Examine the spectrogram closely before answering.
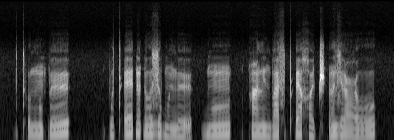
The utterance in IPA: tʼ ʊ ŋ õ p ø | p ʊ tʼ ɛ ɗ ə̃ ɗ ʊ z ʊ b ɐ̃ ŋ ø | b õ | q ɛ̃ l ĩ b a s pʼ ɛ χ ø t͡ʃʼ ə̃ z ø ʕ o

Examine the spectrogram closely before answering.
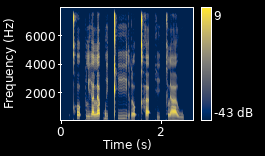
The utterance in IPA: kʰ ɔ˥˩ ʔ p l i˧ a̯ l a˥˩ p̚ w i˦˥ t̚ kʰ iː˥˩ r ɔ˨˩ ʔ kʰ a˦˥ ʔ k i˦˥ ʔ k l a˨˩ w

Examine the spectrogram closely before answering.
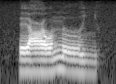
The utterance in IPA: ɛ ʕ ɔ n ɤ ʎ

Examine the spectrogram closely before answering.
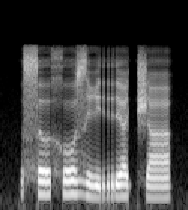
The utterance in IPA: s ɤ˦ x o˦ z i˨ rʲ a˦ t͡ʃ a˦

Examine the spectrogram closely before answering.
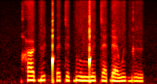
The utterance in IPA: qʰ ʉ ɠ ɨ ǃʼ ɘ t ɨ ɠ u ŋ͡ǃ ɨ t ɛ ɗ ɛ w ɨ ɡ ʉ

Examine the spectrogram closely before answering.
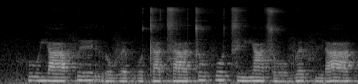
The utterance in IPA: h uː˨ j aː˨ f eː˦ r o˨ v ɛ˨ b o˨ t a˨ t͡s aː˨ t ʊ˦ f o˦ t͡s i˨ j ã˦˨ s oː˨ v ɛ˦ f i˨ ɾ a˦˨

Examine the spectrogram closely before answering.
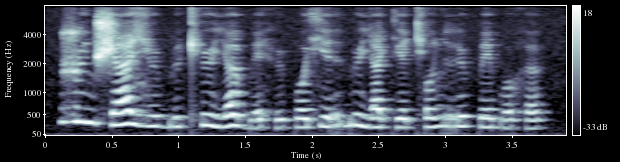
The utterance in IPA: ʐ ʉ˥˧ ʎ ʃ æ˧˥˧ ʑ ʉ˧˩ b ʉ˧˩ cʰ ʉ˥˩ j ɜ˥˩ b e˩˧˩ h ʉ˩˧˩ p o˨˦ xʲ e˨˦ r b ʉ˥˩ j æ˥˩ kʲ ɜ˧˩ cʰ o˧˥˧ ʎ r ʉ˥˧ p e˧˥˧ b o˨˦ h ə˨˦

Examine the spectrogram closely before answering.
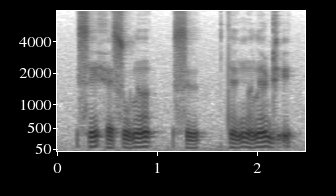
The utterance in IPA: s ẽ˧˥˧ h ɛ˨˩˦ s o˨˩˦ l ɐ̃˧˥˧ | s ɘ˨˩˦ | t ɛ̃˨˩˦ ŋ ɐ̃˨˩˦ l ɛ̃˧˥˧ ɖ ḛ˧˥˧

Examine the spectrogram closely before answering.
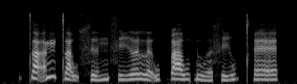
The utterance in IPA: t̪ a̰˧˥ ŋ t̪ a̰˧˨ w s ɨ˨˦ n s i˨˦ ə̯ l ə̰˧˥ w ɓ a˧ w ɗ ṳ˨˩ ə̯ s i˨˦ w t̪ʰ ɛ˧

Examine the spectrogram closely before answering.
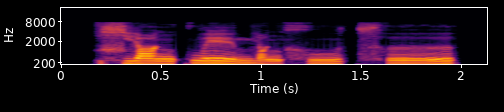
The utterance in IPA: ɕ j ɑ˥ ŋ k w e˥˩ ɪ̯ m j ɑ˩ ŋ x u˧˥ t͡sʰ ɹ̩˧˥

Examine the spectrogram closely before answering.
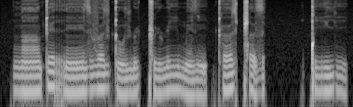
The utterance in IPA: ŋ ãː ʈ e r ẽː z v œ z ʈ õ z ɳ y ǁ y ɳ iː m ẽ z ĩ | ʈʰ œ z ǁ ə z | ǃ iː j i

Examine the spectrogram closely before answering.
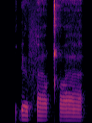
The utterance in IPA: ɗ ə f a qʰ a

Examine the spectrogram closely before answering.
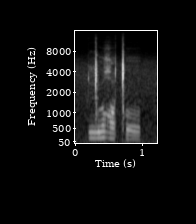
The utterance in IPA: ŋ͡ǀ u ʁ ɔ ǀ o

